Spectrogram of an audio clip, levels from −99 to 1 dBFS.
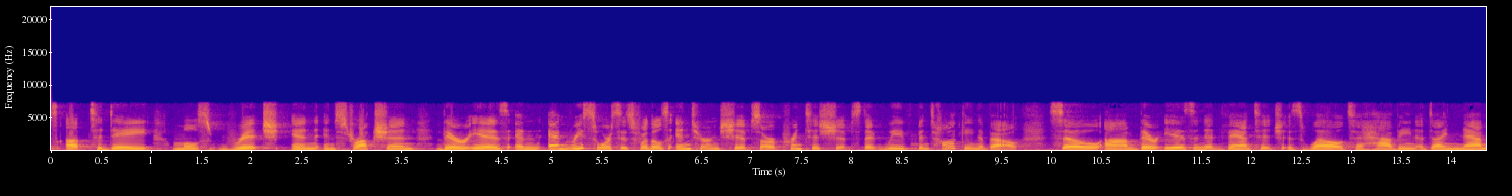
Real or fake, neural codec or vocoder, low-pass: real; none; 7.2 kHz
